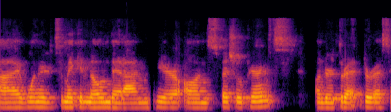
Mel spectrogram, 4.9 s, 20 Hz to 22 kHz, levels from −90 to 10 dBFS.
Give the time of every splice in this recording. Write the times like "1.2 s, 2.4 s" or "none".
none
